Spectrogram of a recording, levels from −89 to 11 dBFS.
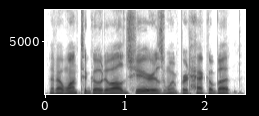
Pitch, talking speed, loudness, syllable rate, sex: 110 Hz, 215 wpm, -16 LUFS, 6.4 syllables/s, male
